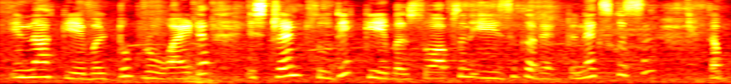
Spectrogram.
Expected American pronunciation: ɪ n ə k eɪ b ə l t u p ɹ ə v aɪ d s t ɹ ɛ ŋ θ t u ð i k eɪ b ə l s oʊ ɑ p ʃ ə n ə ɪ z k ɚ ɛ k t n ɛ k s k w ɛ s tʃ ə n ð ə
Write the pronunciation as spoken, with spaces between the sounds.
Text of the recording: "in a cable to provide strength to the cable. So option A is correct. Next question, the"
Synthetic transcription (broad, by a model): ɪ n ə k eɪ b ə l t u p ɹ ə v aɪ d s t ɹ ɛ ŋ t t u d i k eɪ b ə l s oʊ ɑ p s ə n ə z k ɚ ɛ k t n ɛ k s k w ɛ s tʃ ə n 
